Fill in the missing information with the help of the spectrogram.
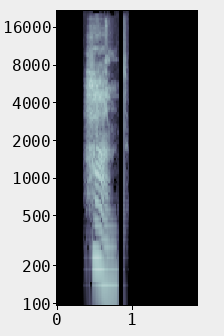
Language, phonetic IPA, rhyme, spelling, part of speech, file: Hungarian, [ˈhaːnt], -aːnt, hánt, verb, Hu-hánt.ogg
- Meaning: to strip, peel (bark)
